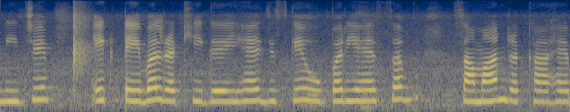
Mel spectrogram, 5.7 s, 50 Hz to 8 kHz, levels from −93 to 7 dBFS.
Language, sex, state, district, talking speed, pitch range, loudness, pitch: Hindi, female, Uttar Pradesh, Shamli, 135 wpm, 255-275 Hz, -16 LUFS, 260 Hz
